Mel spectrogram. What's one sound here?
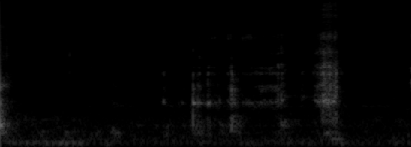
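Metal parts clink against each other.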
